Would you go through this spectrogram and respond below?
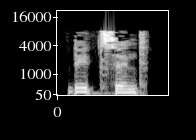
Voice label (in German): "dezent", german; adjectives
